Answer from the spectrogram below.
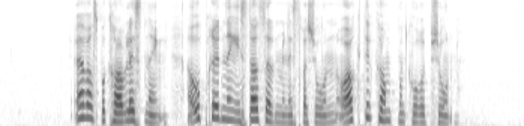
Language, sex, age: Norwegian, female, 25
